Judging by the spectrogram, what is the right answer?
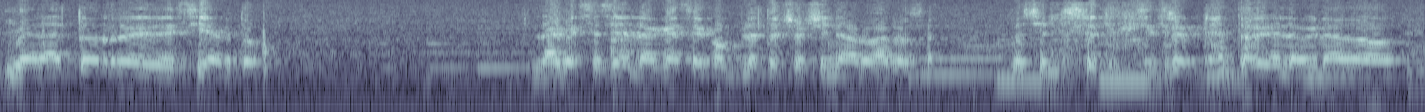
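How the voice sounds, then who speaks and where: A man's voice: mid-range voice, fairly even intonation, fast talker, lightly acted, rough recording. Argentine male celebrity guest, acted by a man: mock-solemn, sentimental about himself, easily slighted, radio sketch with guitar underneath. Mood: deadpan. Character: self-important male interview guest, touchy, mock-sentimental struggling artist. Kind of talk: improvised radio comedy sketch.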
